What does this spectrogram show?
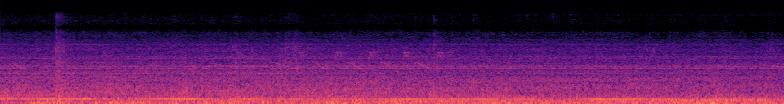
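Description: Amtrak passenger train pulling away, its rear cars rolling off down the track: a steady low rumble with a constant hum and a few faint clicks from the wheels.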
